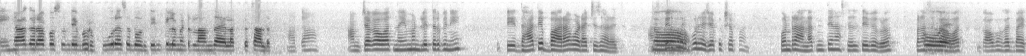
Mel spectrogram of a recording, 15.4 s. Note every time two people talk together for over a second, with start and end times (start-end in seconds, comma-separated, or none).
none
